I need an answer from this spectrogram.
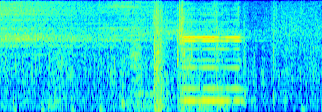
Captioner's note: needy honking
